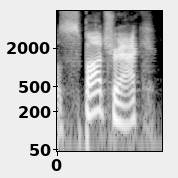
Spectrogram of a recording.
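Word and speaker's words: Spotrac: himself in a in a new market now spot track SPO t a yes it's pronounced that some guy told me that one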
